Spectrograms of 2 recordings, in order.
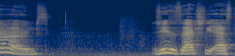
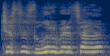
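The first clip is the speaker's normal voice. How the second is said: high, pleading rebuke; a disappointed friend, pitched way up; Jesus confronting friends; 8 semitones higher than usual. Retold or imitated. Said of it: "he confronted them again".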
